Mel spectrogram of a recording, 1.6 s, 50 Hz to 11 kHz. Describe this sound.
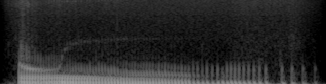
Belly rumble 2
Someone was rather hungry.
Recorded with Zoom H4n
driesenaar, human, peristalsis, stomach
